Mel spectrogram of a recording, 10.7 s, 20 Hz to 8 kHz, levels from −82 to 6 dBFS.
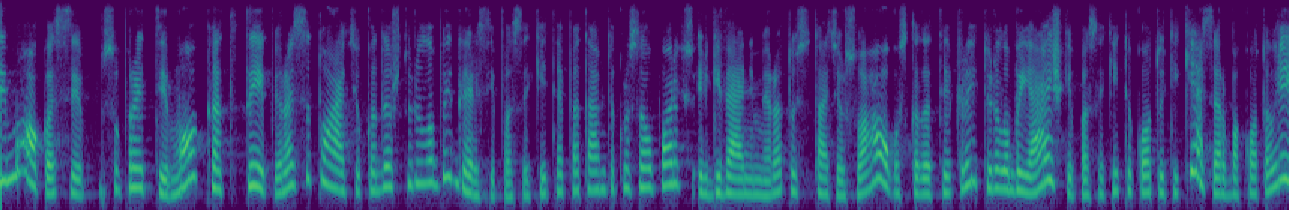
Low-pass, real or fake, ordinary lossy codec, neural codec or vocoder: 7.2 kHz; fake; Opus, 32 kbps; vocoder, 22.05 kHz, 80 mel bands, HiFi-GAN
